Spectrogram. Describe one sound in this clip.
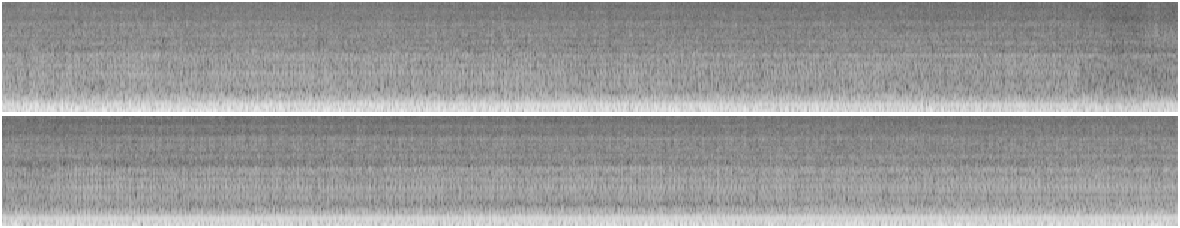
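A motorcycle engine hums steadily up close, dipping briefly as the rider shifts gear.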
